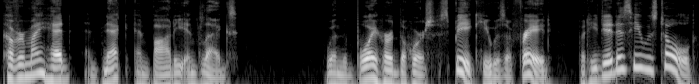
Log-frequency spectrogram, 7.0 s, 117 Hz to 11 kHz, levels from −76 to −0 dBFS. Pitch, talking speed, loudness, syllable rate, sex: 135 Hz, 225 wpm, -20 LUFS, 5.3 syllables/s, female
